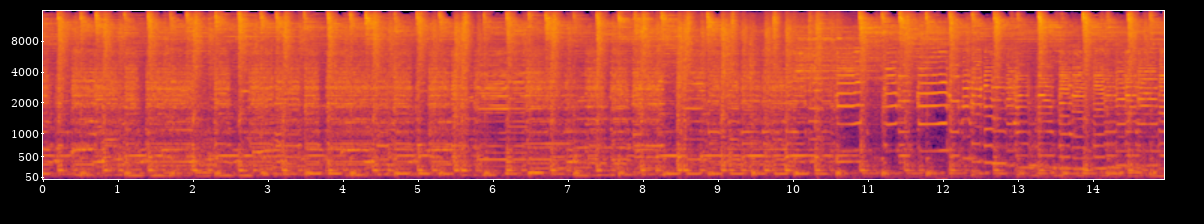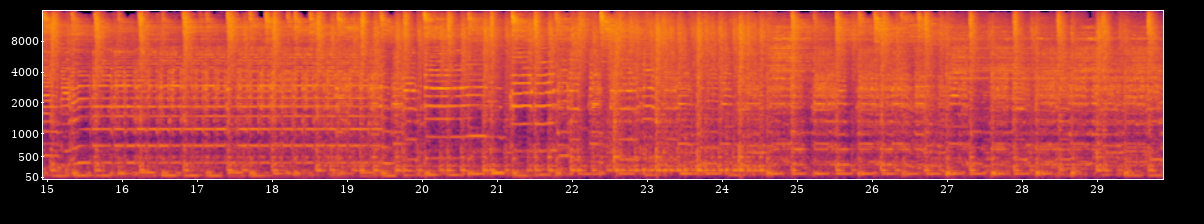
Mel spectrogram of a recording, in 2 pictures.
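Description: A live blues band playing an instrumental stretch on drum kit, upright double bass and guitar, with no singing. From about a third of the way in, a lead solo line slides down and then holds long high notes over the rhythm before the full band returns.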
